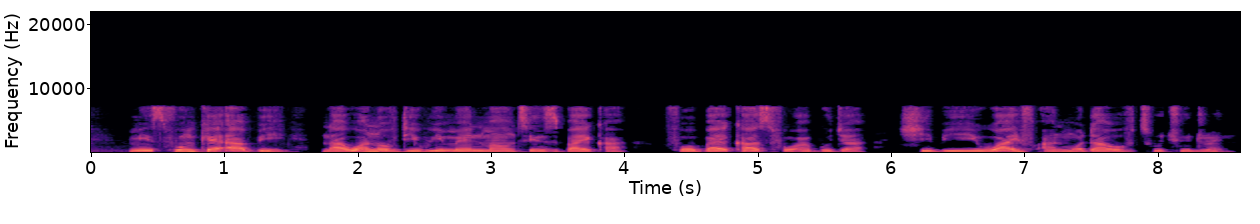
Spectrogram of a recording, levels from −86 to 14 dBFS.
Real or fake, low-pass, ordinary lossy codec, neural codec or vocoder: real; 7.2 kHz; MP3, 48 kbps; none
